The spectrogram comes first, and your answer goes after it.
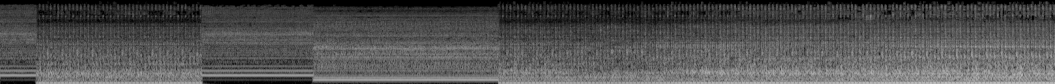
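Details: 2016 Ford Focus ST 2.0 diesel after service with new fuel filter, oil, air and cabin filters, primed before start, engine cover off: catches and settles into a steady, even idle clatter, slightly louder; no misfire or hunting.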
